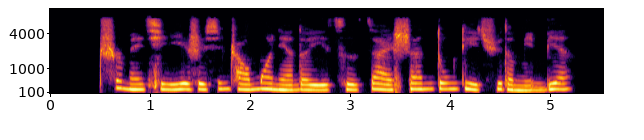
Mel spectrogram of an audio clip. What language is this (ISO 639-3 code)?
zho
